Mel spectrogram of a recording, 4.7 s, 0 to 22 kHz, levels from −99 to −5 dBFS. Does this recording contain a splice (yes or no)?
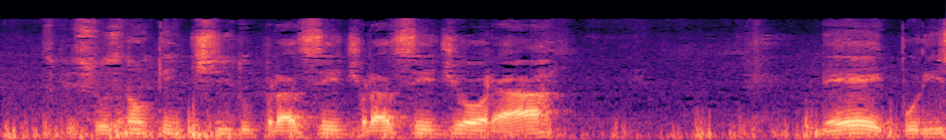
yes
